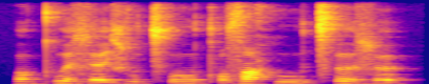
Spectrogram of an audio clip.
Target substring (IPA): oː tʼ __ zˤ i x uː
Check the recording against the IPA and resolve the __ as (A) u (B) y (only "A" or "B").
A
